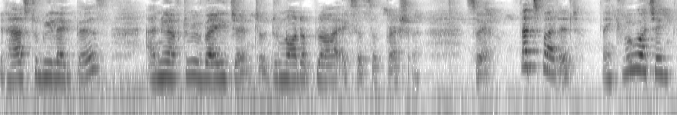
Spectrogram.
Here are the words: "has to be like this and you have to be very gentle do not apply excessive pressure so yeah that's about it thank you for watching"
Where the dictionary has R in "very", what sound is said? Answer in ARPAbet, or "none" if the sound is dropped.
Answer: R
